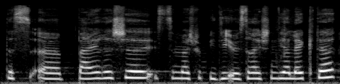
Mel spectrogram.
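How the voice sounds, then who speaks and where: A woman's voice: high voice, flat delivery, a little fast, warm tone, big-room sound. A teenage girl, hesitantly asking questions on a school radio show. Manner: hesitant, with fillers. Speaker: student interviewer.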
